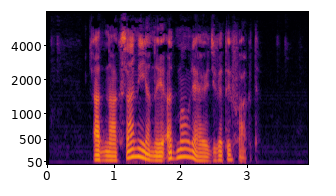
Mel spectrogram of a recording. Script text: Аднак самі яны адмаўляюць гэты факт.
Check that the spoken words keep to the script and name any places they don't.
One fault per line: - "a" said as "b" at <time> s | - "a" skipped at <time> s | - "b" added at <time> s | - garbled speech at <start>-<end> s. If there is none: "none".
none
